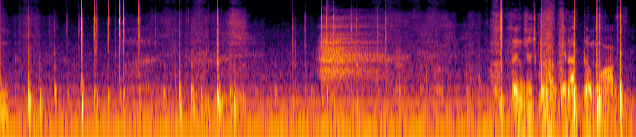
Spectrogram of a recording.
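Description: Plastic clicks and rattles as a toy figure's joints are moved by hand.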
